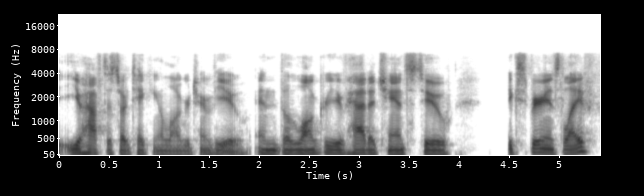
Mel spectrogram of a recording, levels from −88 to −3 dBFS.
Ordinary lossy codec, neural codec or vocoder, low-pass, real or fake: MP3, 64 kbps; none; 7.2 kHz; real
